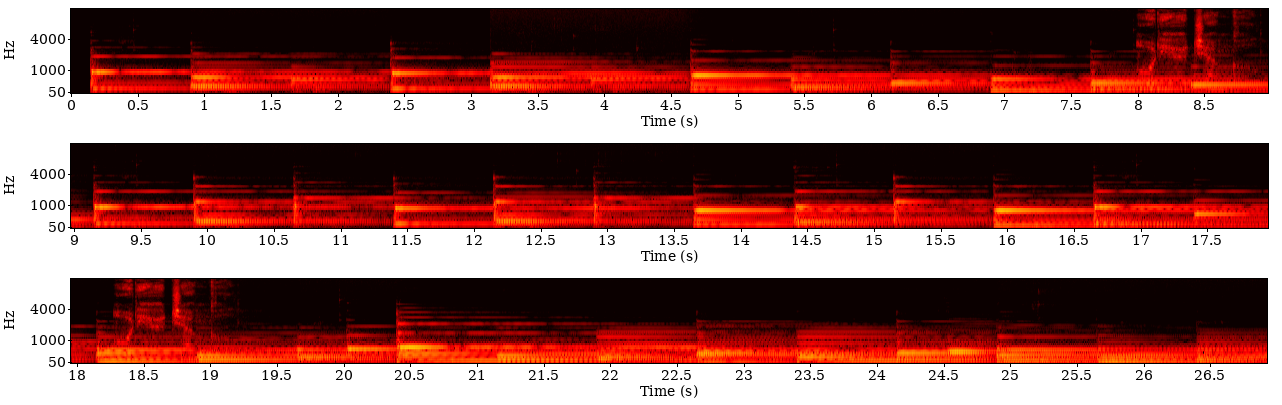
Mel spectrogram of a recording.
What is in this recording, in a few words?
soft clouds piano; animapiano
